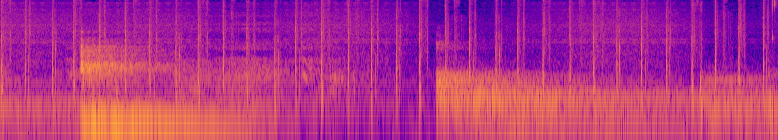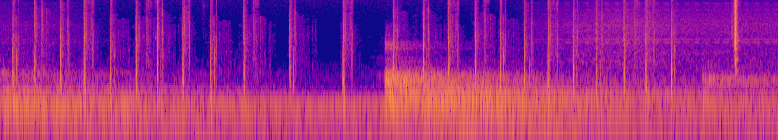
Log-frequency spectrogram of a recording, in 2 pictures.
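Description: Footsteps walk steadily on a hard floor.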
